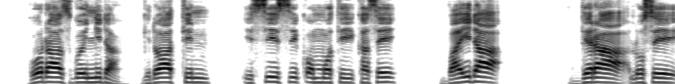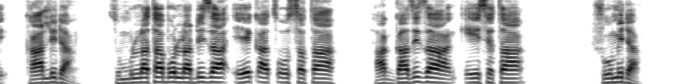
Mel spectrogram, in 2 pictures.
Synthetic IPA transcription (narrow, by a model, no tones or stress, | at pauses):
ɡɔd̪aːsɡɔjnːɪd̪ɐ̰ɡɪd̪ɔɐt̪ːiːn | ʔɪsːɪːsːɪkʼɔmːɔt̪ɪkɐsɛ | bɐjɪd̪ɐ | d̪ɛɾaːlɔsɛkaːlːɪd̪ɐ̰ | sʊmbʊlːɐt̪ɐbɔlːɐd̪ɪzɐʔe̞ːkʼɐt͡sʼo̞ːsːɐt̪ɐ | hɐɡːɐzɪzɐkʼeːsɛt̪ɐ | ʃuːmɪd̪ɐ̰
